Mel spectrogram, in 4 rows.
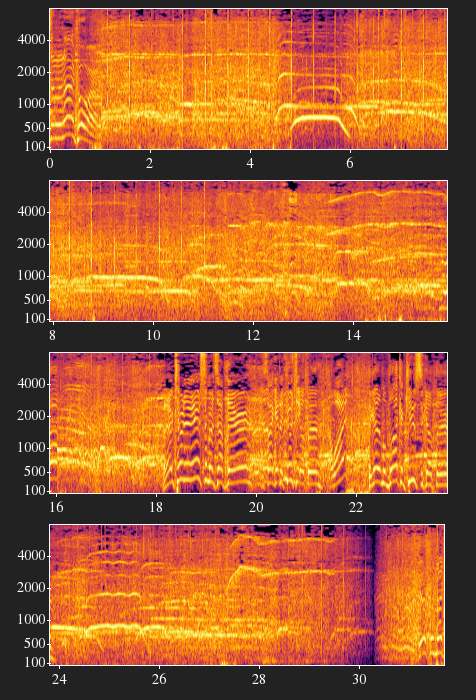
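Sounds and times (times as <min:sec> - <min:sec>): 
packed saloon crowd cheering in a frenzy: 0:00.0 - 0:31.6
scattered clapping: 0:00.9 - 0:18.5, 0:24.2 - 0:31.6
high whistles: 0:01.0 - 0:04.9, 0:11.4 - 0:16.1, 0:27.2 - 0:30.3
speech: 0:23.0 - 0:24.4.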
